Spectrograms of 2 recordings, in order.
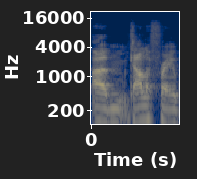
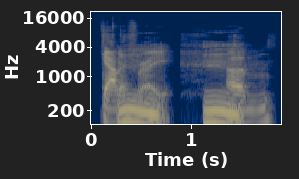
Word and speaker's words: Gallifrey: Well, I do find it mad that Gallifrey wasn't mentioned for... I don't think it was mentioned until something like the 3rd Doctor's... Or maybe even the 4th Doctor's, like, by name. Gallifrey.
